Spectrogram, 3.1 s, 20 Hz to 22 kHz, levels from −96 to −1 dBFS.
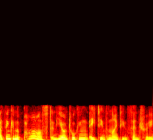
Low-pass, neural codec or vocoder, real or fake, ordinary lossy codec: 5.4 kHz; none; real; MP3, 48 kbps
